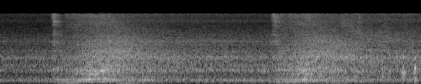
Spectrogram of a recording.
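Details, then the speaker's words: 1993 Buick Century 3.3 L V6, idles fine but on quick throttle snap flares then sags and stumbles; under-reporting mass air flow sensor leaning it out. "The symptoms are it starts up, it idles fine, but as soon as you get on the throttle, it just kind of falls on its face."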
